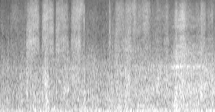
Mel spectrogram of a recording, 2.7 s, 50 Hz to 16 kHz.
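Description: Aluminum brake caliper assembly from a Mercedes-Benz S550 being scrubbed clean, heard as repeated close rubbing and brushing strokes in an uneven rhythm.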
